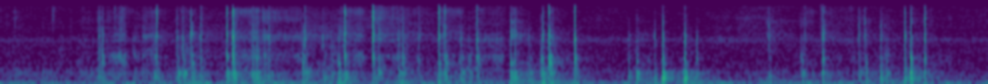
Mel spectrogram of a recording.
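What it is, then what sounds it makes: Hollow cardboard box. Fingernails tap and scratch the edges of a large, closed, hollow black cardboard award box, then move onto its lid. The sound is a quick, irregular patter of dry, bright clicks and scratches with a slight hollow body beneath, each tap dying away almost instantly.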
